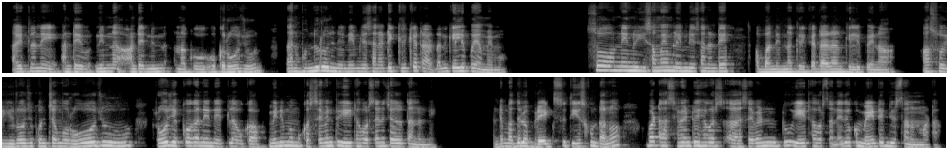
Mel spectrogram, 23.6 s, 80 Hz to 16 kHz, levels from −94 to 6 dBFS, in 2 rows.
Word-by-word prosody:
ఆహ్, 155 - +1
ఇట్లనే 175 +1 -2 0.2
అంటే 155 +1 +1 0.3
నిన్న 165 +1 +1 0.2
అంటే, 155 +1 +1
నిన్ 160 +1 +3 0.3
నాకూ 145 0 -3 0.2
ఒక 150 - -1
రోజు 155 -1 +1 0.4
దాని 170 0 -1
ముందు 180 +3 +4
రోజు 200 -2 +5
నేనేం 165 0 -2
చేశానంటే, 170 +2 -2
క్రికెట్ 175 +4 -3
ఆడడానికి 170 +3 -5
యెళ్ళిపోయాము 185 -6 +1
మేము. 125 0 -6 1.1
సో, 235 - -1 0.3
నేను 215 -1 +3
ఈ - - 0
సమయంలో 200 0 +2
ఏం - - +1
చేశానంటే, 175 -1 -3 0.4
అబ్బా! 145 0 +2
నిన్న 145 0 +5
క్రికెట్ 150 0 -2
ఆడడానికి 145 0 +3
యెళ్ళిపోయినా, 130 -1 -2 0.5
ఆహ్, 165 - -3
సో, 170 - -3 0.2
ఈరోజు 170 +2 +2
కొంచము 175 0 0
రోజూ 200 +4 +4 0.6
రోజు 200 +3 +5
ఎక్కువగా 200 0 0
నేమెట్లా 175 -2 -1
ఒక 160 - -7 0.3
మినిమమ్ 200 +1 +3 0.2
7-8 190 0 +2
హవర్సయినా 190 +2 -1
చదువుతానండి. 150 -6 0 0.7
అంటే, 145 +4 -4
మధ్యలో 185 +3 +3
బ్రేక్స్ 155 +2 +3
తీసుకుంటాను, 170 +1 0 0.4
బట్, 220 -1 +1
ఆ - - 0
7 200 0 0
టూ 205 - +4
హవర్స్ 195 0 -2
ఆహ్, 160 -1 -1
7-8 190 0 +1
హవర్సనేది 180 +2 -4
ఒక 200 0 -1
మెయింటెయిన్ 185 +3 +3
చేస్తాననమాట. 130 -7 -2
175 Hz, 145 wpm, -23 LUFS, 155-195 Hz, 1.1 s, రోజు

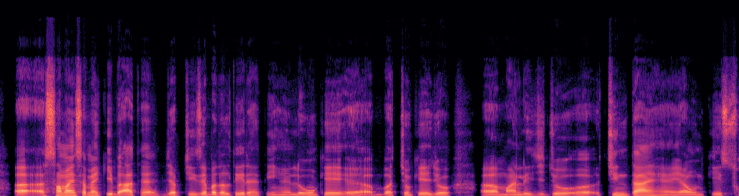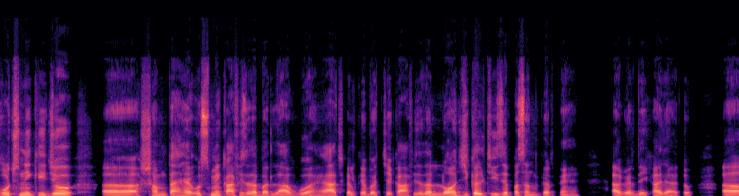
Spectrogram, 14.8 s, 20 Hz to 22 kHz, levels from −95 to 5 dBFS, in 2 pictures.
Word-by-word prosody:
अ 110 - +7
अ, - - +2
समय-समय 155 -2 +5
की 150 +1 -2
बात 115 -3 +4
है 145 - 0
जब 115 0 +1
चीज़ें 120 0 -2
बदलती 115 +2 +1
रहती 105 -1 -5
हैं, 120 +4 -7
लोगों 110 0 -2
के 110 -1 +1 0.2
अ, - - -1
बच्चों 125 - -2
के 115 -1 -2
जो 110 +1 -1 0.4
अ, 95 0 +2
मान 105 +3 -1
लीजिए 110 -1 -7
जो 115 -1 -1 0.3
अ, - - -13
चिंताएँ 135 -2 +3
हैं 100 -1 -5
या 105 0 0
उनकी 115 +2 -6
सोचने 155 - 0
की 185 0 -5
जो 170 0 +5
अ, - - -8 0.3
क्षमता 110 +6 +2
है 130 - +2
उसमें 180 +4 0
काफ़ी 125 +4 +1
ज़्यादा 125 0 +1
बदलाव 100 +2 0
हुआ 110 - -1
है। - - -8
आजकल - - -6
के - - -5
बच्चे 120 - -5
काफ़ी 100 +4 -1
ज़्यादा 125 0 +1
लॉजिकल 125 +10 +4
चीज़ें 150 -3 -4
पसंद 125 -4 -2
करते - - -4
हैं। 105 +1 -12 0.4
अगर 110 0 -1
देखा 110 0 -2
जाए 95 - -2
तो। 145 - -6
अ, 145 -6 -9
120 Hz, 215 wpm, -21 LUFS, 110-140 Hz, 0.4 s, अ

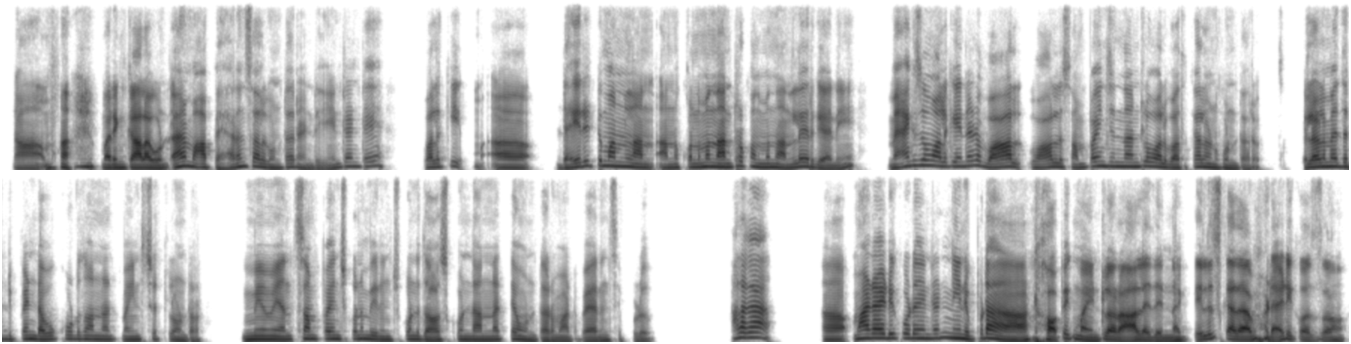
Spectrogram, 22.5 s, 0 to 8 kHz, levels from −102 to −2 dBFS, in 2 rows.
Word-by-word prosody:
ఆ! - - -1 0.2
మ - - -7 0.4
మరింక 135 +1 +2
అలా 130 - +7
ఉ - - +1 0.3
మా - - +3
పేరెంట్స్ 180 - -3
అలగుంటారండి. 135 - -5
ఏంటంటే 195 +7 -7 0.4
వాళ్ళకి 175 +6 -5 0.4
ఆహ్, 130 -1 0 0.3
డైరెక్ట్ 210 +9 -1
మనల్ని 200 -6 +2
అన్ 150 - -4
అన్ 140 +1 -3
కొంతమంది 170 +2 +2
అంటారు 180 +6 -3
కొంతమంది 165 -5 0
అనలేరు 170 +5 -1
గాని, 110 +5 -3 0.4
మాక్సిమం 245 +3 0
వాళ్ళకి 205 -2 -1
ఏంటంటే 225 +3 -4
వాళ్ళు, 180 0 +4 0.2
వాళ్ళు 175 +4 -1
సంపాదించిన 200 +7 -3
దాంట్లో 190 +3 -2
వాళ్ళు 175 -3 +1
బతకాలి 150 +5 -3
అనుకుంటారు. 120 -8 -5 0.4
పిల్లల 170 +6 +3
మీద 195 -1 -1
డిపెండ్ 170 +2 -3
అవ్వకూడదు 165 +2 -5
అన్నట్టు 150 0 -4
మైండ్‌సెట్‌లో 140 0 -7
ఉంటారు. 105 -3 -10 0.4
మేము 155 0 +2
ఎంత 145 +1 -3
సంపాదించుకున్నా 175 0 -3
మీరు 150 - -2
ఉంచుకోండి. 155 +3 -5
దాసుకోండి 140 +2 -2
అన్నట్టే 145 +4 -3
ఉంటారనమాట 115 -4 -4
పేరెంట్స్ 115 +2 -3
ఇప్పుడు. 105 -2 -11 0.8
అలాగా 240 0 +4 0.6
ఆహ్, 140 0 +3
మా 195 - +6
డాడీ 215 -1 +6
కూడా 210 0 0
ఏంటంటే 210 +3 -3
నేను 205 -4 +4
ఎప్పుడు 205 +7 +3
ఆ - - +7 0.2
ఆ - - +5 0.2
టాపిక్ 160 +6 +4
మా 140 - +4
ఇంట్లో 130 +4 +3
రాలేదండి 120 -4 +3
నాకు 125 0 -2
తెలుసు 160 +7 0
కదా! 135 -1 +8
మా - - -2
డాడీ 165 - +3
కోసం 125 0 -3
155 Hz, 180 wpm, -24 LUFS, 135-190 Hz, 0.8 s, కదా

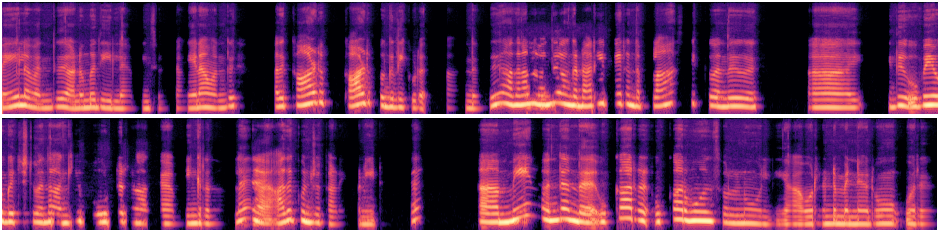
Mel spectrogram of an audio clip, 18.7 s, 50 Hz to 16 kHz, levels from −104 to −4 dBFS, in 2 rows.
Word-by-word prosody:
மேல 255 +6 +2
வந்து 200 +3 -7
அனுமதி 205 +2 -3
இல்ல 190 - -6
அப்படின்னு 185 0 -14
சொல்லிட்டாங்க. 185 +1 -26
ஏன்னா, 210 +1 -1
வந்து 205 +4 -7 0.4
அது 235 - -1
காடு 315 +5 +3 0.3
காடு 295 +5 +2
பகுதி 225 -3 -2
கூட, 195 - -8 0.4
அந்த 190 -1 -7
இது. 260 - -1
அதனால 280 +2 +5
வந்து 285 +3 +4
அங்கே 270 -3 +6
நிறைய 255 +6 -2
பேர் 310 -2 -3
அந்த 240 -2 0
"பிளாஸ்டிக்" 300 +5 -6
வந்து 235 +1 0 1.0
அ - - +1 0.6
இது 255 +4 +1
உபயோகிச்சிட்டு 250 -1 +3
வந்து 240 +1 +1
அங்கேயே 225 +4 -2
போட்டுடுறாங்க 235 -4 -5
அப்படிங்கிறதனால 210 +4 -5 0.4
அது 265 +6 +3
கொஞ்சம் 235 -4 +3
தடை 195 0 -12
பண்ணியிருக்காங்க. 195 -1 -8 1.0
ஆ - - +4 0.3
மே 315 +5 +6 0.2
வந்து 290 +2 +6
அந்த 270 -3 +7 0.2
உட்காரு 330 +3 0 0.2
உட்காருவோம்னு 280 0 +6
சொல்லணும் 215 -2 -2
இல்லையா? 100 - -12 0.2
ஒரு 200 - -4
2 205 0 -1
மணி 200 -1 -1
நேரம், 205 +1 -3 0.2
ஒரு 200 0 -6
235 Hz, 150 wpm, -19 LUFS, 205-275 Hz, 1.0 s, அந்த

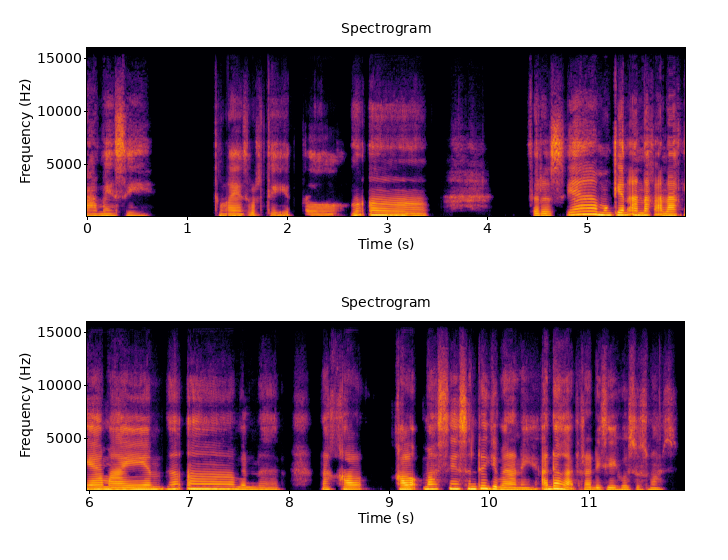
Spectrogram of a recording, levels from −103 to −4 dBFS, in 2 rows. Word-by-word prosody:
rame 160 +2 -3
sih, 155 -1 -7 0.7
kalau 160 -3 -8 0.2
seperti 155 0 -10 0.2
itu. 150 - -14 0.4
Heeh. 200 -4 0 1.0
Terus, 175 0 -2
ya 275 +2 +3
mungkin 220 0 +3
anak-anaknya 200 -1 +2
main. 195 +2 +2
Heeh, 230 -1 +2
benar. 185 -1 -5 0.4
Nah 185 - -3
kalau 205 +1 0 0.3
kalau 200 +1 +4
Masnya 225 +2 +2
sendiri 245 +2 +4
gimana 185 -6 +2
nih 160 +5 -5
ada 205 - +4
nggak 180 - +1
tradisi 165 0 -3
khusus, 160 -1 -6
Mas? 150 -1 -8
200 Hz, 125 wpm, -23 LUFS, 175-220 Hz, 1.0 s, kalau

